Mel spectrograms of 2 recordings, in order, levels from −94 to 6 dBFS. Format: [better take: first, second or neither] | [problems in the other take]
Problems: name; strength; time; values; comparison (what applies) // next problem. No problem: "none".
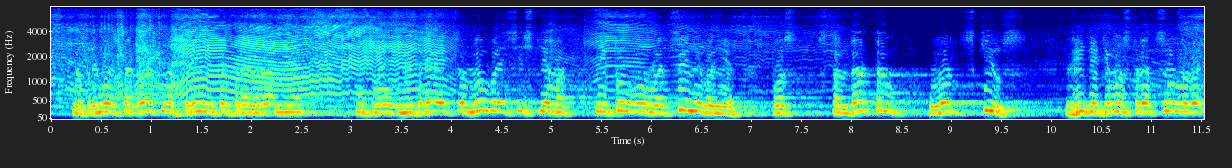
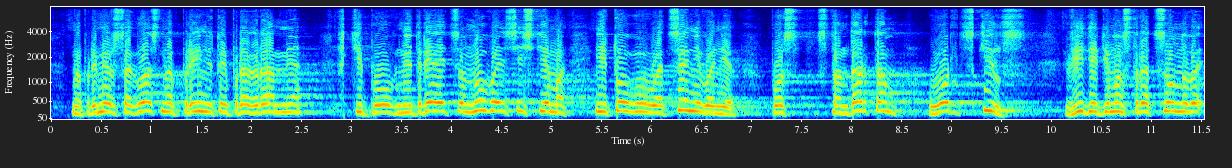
second | background sound (Motorcycle); 20 dB below the speech // room echo; dies away in 0.3 s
